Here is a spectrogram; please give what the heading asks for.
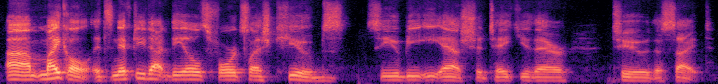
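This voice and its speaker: A man's voice: lowish voice, unhurried, a bit bright. A man co-hosting a live show in casual, rambling, conversational talk. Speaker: co-host of a show about NFT art.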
